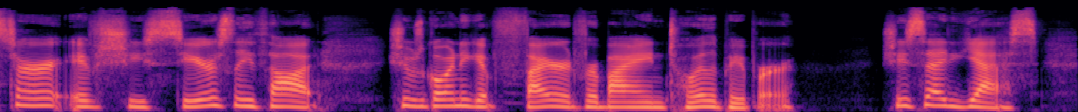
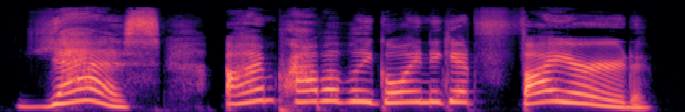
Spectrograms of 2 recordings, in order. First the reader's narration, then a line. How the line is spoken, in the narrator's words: screamed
